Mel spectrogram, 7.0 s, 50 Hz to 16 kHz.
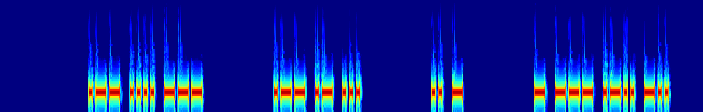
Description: Morse code, heard as a keyed tone, about 34 wpm, 700 Hz. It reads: WHO WAS IT TOLD
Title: 3x Word-Spacing - Sentences from Top 400 Words - 35wpm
